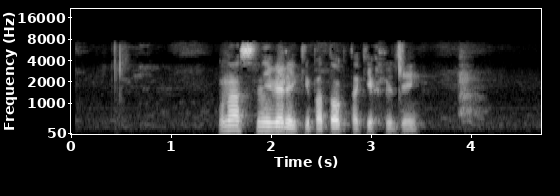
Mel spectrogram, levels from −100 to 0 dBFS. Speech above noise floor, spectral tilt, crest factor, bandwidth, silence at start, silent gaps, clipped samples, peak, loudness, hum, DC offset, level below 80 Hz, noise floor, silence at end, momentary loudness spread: 54 dB; -1.5 dB/octave; 22 dB; 7.4 kHz; 1.5 s; none; under 0.1%; -2 dBFS; -19 LUFS; none; under 0.1%; -68 dBFS; -73 dBFS; 0.75 s; 15 LU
